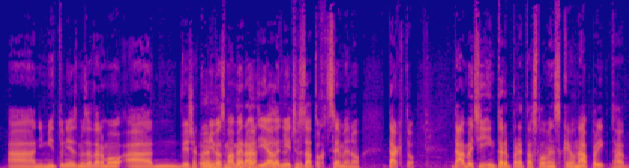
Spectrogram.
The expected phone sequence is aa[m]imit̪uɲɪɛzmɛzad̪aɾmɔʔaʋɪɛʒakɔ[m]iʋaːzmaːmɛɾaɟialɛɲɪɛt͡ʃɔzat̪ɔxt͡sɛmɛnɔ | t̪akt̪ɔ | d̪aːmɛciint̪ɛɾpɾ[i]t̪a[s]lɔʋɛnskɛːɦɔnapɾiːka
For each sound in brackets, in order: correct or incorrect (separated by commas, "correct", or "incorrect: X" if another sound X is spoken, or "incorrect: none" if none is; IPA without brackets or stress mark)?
incorrect: ɲ, correct, incorrect: ɛ, correct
